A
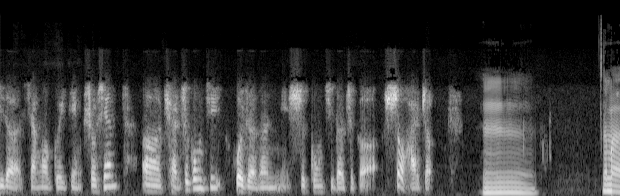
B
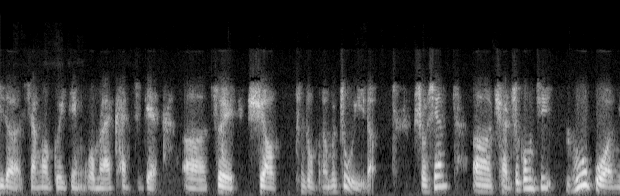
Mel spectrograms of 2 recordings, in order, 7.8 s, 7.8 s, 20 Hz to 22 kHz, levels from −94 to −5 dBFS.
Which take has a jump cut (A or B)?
A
